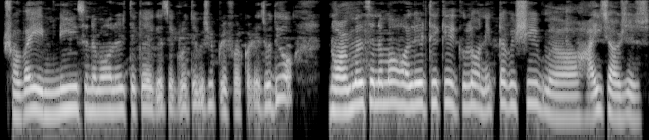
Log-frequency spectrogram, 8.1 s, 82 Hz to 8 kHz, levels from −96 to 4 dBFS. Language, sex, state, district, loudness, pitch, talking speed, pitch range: Bengali, female, West Bengal, Kolkata, -19 LUFS, 225 Hz, 190 wpm, 195-260 Hz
